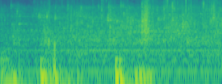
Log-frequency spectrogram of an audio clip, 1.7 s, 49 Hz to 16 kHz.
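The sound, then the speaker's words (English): An egg cracked into a preheated, oiled pan on an induction cooktop set to 200 sizzles and sputters: a steady, hissing fry broken by several sharp pops and crackles. No one speaks. “That's some pretty good sizzling and sputtering.”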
